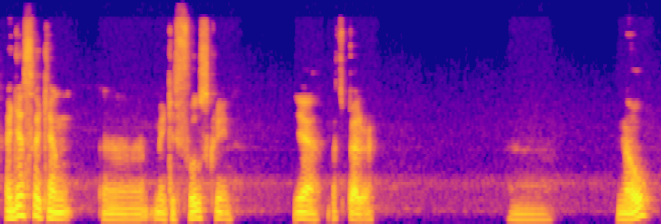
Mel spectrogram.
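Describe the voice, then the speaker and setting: A lowish, slow, slightly mellow male voice with a Swedish accent provides casual commentary on a live card game stream. He rambles and leans on fillers, using a headset microphone.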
